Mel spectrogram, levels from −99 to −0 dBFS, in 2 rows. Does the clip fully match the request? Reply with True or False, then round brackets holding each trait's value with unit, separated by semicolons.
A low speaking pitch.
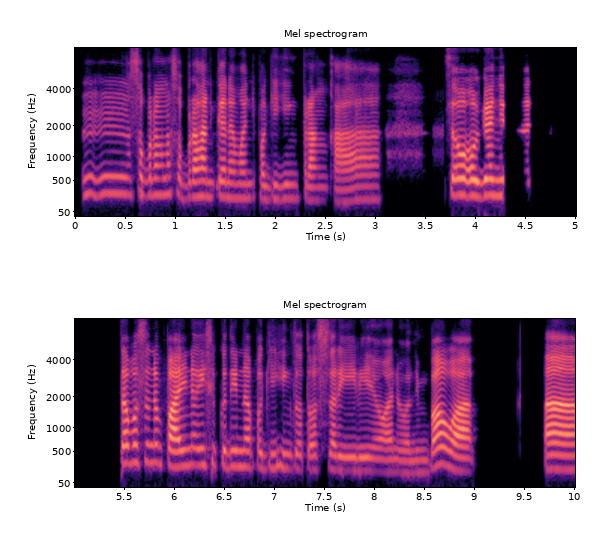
False (230 Hz)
